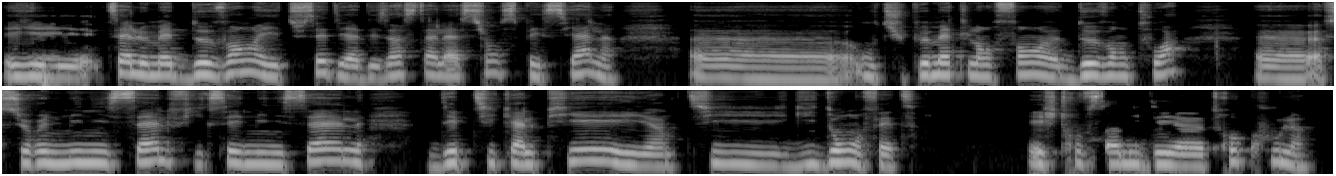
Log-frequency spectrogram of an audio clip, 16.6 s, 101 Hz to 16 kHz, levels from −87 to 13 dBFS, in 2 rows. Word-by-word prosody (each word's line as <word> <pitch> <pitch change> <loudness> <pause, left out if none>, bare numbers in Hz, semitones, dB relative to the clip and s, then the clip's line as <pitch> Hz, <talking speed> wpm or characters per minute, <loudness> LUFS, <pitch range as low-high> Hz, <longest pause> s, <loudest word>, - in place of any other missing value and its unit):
et 180 -2 -1
tu - - +4
sais - - +4
le 205 -2 +1
mettre 195 -4 -1
devant 210 +4 +2
et 185 -4 -2
tu 175 - +3
sais 230 0 +2
d 200 - -11
il - - -1
y 175 - 0
a 170 - -1
des 170 +2 -8
installations 205 +2 +1
spéciales, 195 -2 +1 0.5
heu, 160 -3 -4
où 185 -2 -6
tu 170 - -3
peux 200 0 +1
mettre 205 0 0
l'enfant, 195 +2 +1
heu, 175 - -2
devant 190 +3 0
toi, 210 +5 -5 0.5
heu, 160 -1 -2
sur 200 -1 +4
une 195 -1 +1
mini 205 0 +1
selle, 215 +4 +7
fixer 200 -1 +2
une 190 - -3
mini 190 -1 -2
selle, 220 +3 +1 0.4
des 195 +6 0
petits 200 0 -1
cale-pieds 200 +1 -1
et 170 - -2
un 165 0 -7
petit 180 0 -4
guidon 190 +5 0
en - - -3
fait 170 -3 -3 0.7
et - - 0
je 190 0 -2
trouve 200 -3 -5
ça, 195 -1 +6
l'idée, 190 -1 -1
heu, 165 -1 0
trop 220 - -4
cool. 200 -7 -7
190 Hz, 185 wpm, -24 LUFS, 175-205 Hz, 0.7 s, selle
